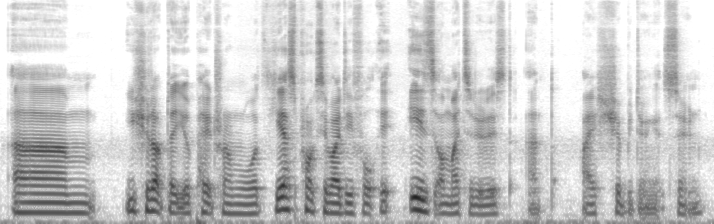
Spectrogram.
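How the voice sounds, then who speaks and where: His mid-range voice is creaky and a bit bright, with the accent of someone from the south of England. As a horror story channel host on a live stream Q&A, he casually chats through viewer comments, reading them out first and answering afterward.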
